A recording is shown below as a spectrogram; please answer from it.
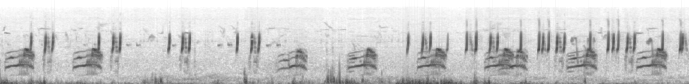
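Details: Common quail giving short, clipped three-note calls in quick bursts, about one a second at an uneven pace, over low rumbling background noise; a Punjab/Mianwali quail audio used for hunting.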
